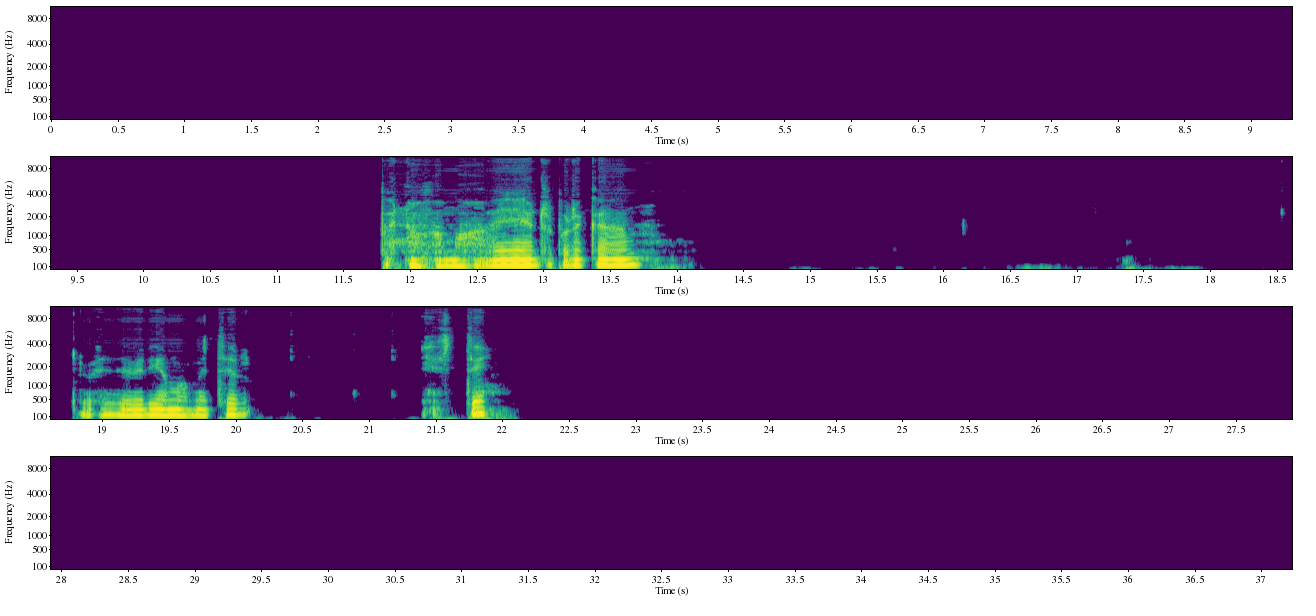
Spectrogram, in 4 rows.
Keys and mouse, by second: 0.2 alt+click, 21.7 click, 22.6 alt+click, 24.3 click, 26.6 alt+click, 30.5 F2, 32.8 click, 36.5 click.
